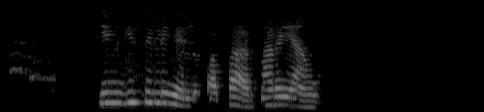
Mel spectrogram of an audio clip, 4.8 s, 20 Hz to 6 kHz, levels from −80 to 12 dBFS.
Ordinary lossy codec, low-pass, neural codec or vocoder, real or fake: MP3, 32 kbps; 5.4 kHz; none; real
